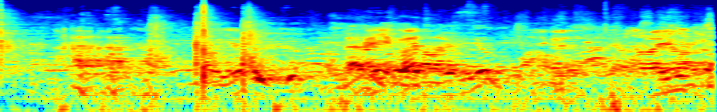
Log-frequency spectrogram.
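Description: A man talks cheerfully up close.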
